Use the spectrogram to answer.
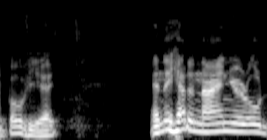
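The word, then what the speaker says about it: Bouvier: his last name was is it bovier is that's why he pronounced it okay beauvier and they had a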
